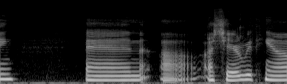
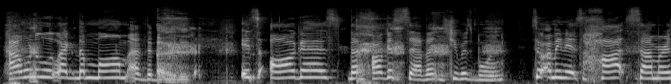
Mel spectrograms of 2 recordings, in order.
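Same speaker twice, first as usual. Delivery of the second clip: ordinary talk, nothing marked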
